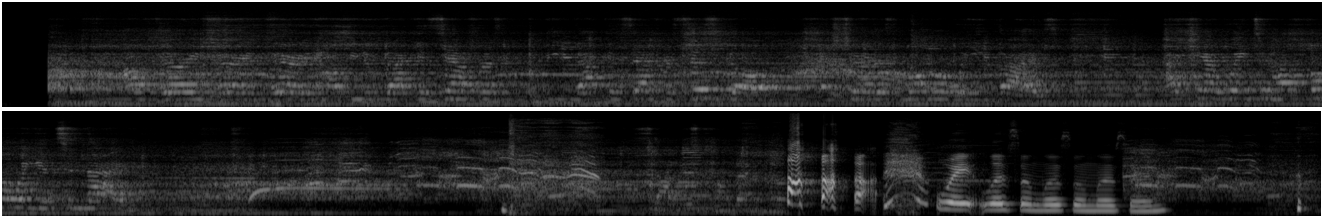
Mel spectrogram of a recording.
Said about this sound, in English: I have videos where you can literally hear me screaming in the background, dying.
